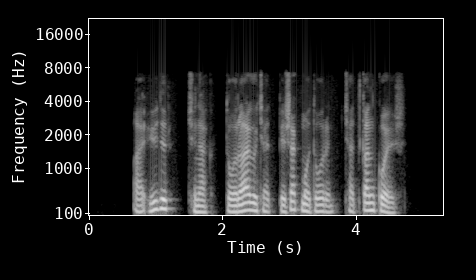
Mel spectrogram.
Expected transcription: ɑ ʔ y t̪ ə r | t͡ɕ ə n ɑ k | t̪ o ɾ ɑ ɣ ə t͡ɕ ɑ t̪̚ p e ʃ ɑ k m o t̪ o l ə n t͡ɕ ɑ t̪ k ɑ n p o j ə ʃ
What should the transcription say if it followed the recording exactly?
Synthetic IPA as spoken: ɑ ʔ y d̪ ə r | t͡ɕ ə n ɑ k | t̪ o ɾ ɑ ɣ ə t͡ɕ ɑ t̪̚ p e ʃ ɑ k m o t̪ o ɾ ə n t͡ɕ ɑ t̪ k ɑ n k o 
